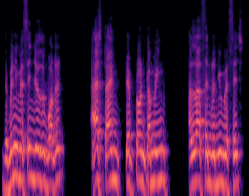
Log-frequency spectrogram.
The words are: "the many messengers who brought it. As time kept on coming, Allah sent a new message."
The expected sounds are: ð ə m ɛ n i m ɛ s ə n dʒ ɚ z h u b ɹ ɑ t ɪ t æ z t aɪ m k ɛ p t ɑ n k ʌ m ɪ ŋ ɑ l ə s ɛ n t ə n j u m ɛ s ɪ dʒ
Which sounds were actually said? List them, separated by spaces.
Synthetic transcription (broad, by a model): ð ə m ɛ n i m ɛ s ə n dʒ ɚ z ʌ b ɑ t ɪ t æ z t aɪ m k ɛ p t ɑ n k ʌ m ɪ ŋ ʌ l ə s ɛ n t ə n j u m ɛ s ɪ dʒ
